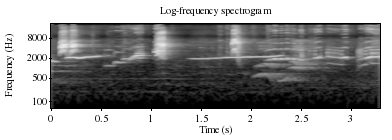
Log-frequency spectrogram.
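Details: Caged pet Oriental magpie-robin of the togar type singing: loud clear whistles, some held level and some slurred upward, broken by sharp high chirps and brief squeaky notes in quick, varied succession.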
